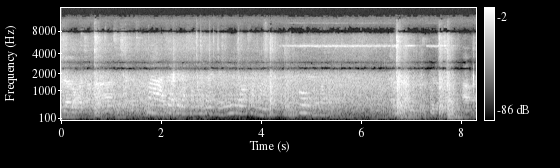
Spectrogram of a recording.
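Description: People's voices talking indistinctly, with a faint high steady whine through the second half and two sharp knocks near the end.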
